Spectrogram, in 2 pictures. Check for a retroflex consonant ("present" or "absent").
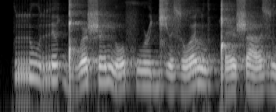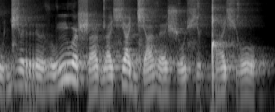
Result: present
